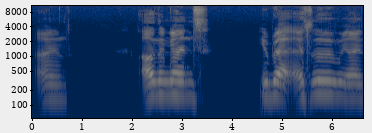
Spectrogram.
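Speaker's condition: Cerebral palsy; wheelchair user 99.9% of the time

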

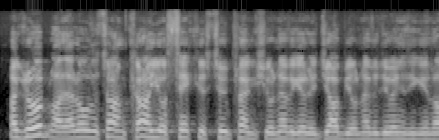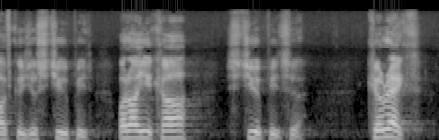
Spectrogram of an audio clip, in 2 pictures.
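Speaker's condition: Parkinson's disease; per doctors

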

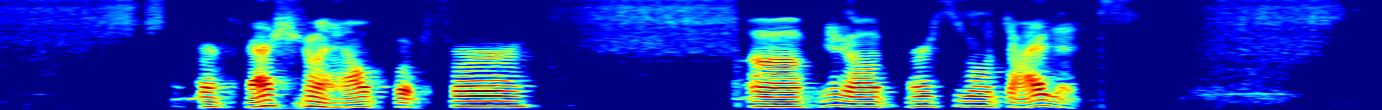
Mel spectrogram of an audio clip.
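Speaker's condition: Ullrich congenital muscular dystrophy

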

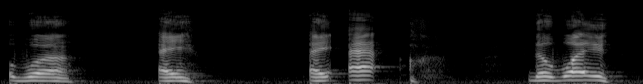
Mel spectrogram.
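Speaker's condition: Cerebral palsy

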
